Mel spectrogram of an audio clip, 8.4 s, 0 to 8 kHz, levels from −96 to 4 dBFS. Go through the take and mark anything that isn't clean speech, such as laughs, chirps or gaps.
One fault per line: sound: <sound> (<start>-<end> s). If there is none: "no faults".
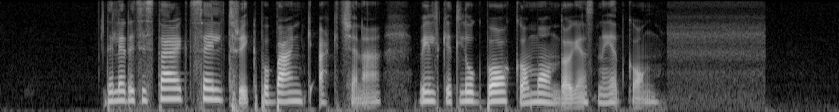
no faults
